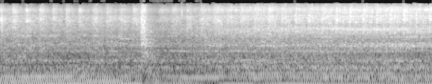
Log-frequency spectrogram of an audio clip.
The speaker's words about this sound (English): The first one is the engine running.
